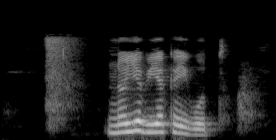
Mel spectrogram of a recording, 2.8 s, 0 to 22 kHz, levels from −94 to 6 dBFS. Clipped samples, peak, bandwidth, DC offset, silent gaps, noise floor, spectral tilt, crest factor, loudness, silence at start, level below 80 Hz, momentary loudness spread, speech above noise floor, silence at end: under 0.1%; -8 dBFS; 7.8 kHz; under 0.1%; none; -48 dBFS; -4.5 dB/octave; 18 dB; -24 LUFS; 0.45 s; -72 dBFS; 19 LU; 25 dB; 0.5 s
